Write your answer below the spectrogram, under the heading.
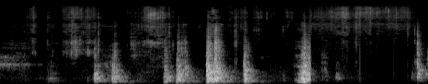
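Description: Handling knocks and clunks of a spool of submersible pump cable being set down and shifted on a pickup's tailgate. They come as several separate knocks, the loudest about two and three seconds in.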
